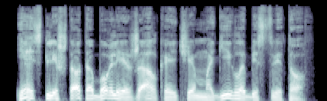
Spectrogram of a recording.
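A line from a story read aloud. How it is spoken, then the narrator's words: Plain. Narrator (Russian): ответила она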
